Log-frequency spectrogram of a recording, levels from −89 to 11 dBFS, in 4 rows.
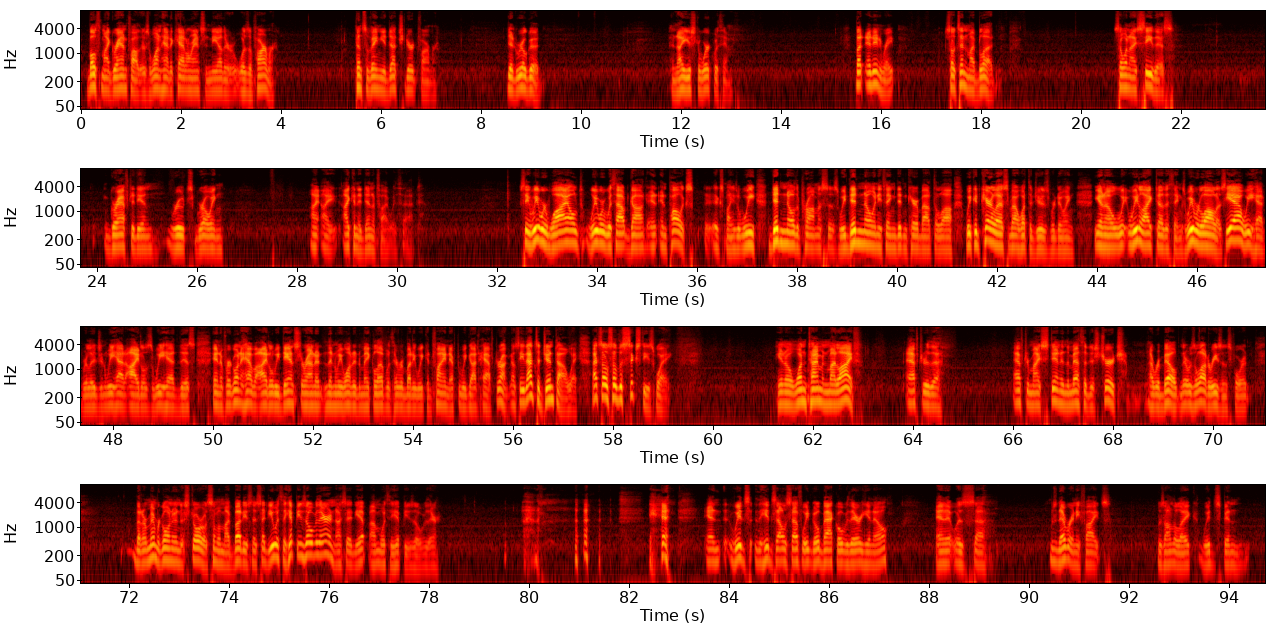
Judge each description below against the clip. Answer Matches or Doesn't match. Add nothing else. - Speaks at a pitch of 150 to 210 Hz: Doesn't match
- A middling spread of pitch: Matches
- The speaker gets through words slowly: Doesn't match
